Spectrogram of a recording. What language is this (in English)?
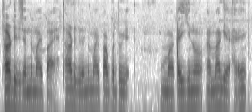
Manipuri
